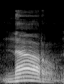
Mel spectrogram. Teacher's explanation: Nar kat sini ra dibaca dengan tebal kerana sebelum ra terdapat baris atas. So kita sebut dia sebagai ra tafkhim.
